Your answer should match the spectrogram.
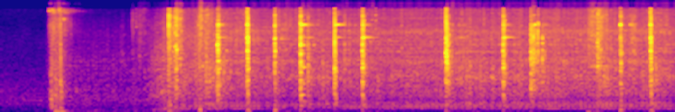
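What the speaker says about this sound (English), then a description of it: "I want to use a jackhammer." Sharp repeated metallic impacts of a jackhammer breaking ore in a video game, a dozen or so loud percussive hits at an uneven rhythm over a low rumble, with one isolated knock first.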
